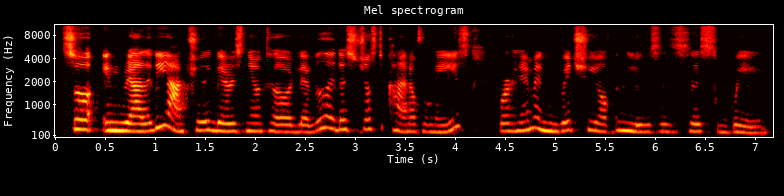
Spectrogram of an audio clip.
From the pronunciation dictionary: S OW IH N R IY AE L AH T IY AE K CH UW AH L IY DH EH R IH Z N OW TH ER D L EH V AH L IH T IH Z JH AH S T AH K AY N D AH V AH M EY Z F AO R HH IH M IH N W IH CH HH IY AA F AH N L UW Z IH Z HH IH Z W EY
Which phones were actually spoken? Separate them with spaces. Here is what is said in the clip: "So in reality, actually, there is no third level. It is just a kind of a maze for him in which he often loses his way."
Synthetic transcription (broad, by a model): S OW IH N R IY AE L AH T IY AE K CH UW AH L IY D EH R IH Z N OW T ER D L EH V AH L IH T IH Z JH AH S T AH K AY N D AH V AH M EY Z F AO R HH IH M IH N W IH CH HH IY AA F AH N L UW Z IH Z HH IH S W EY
